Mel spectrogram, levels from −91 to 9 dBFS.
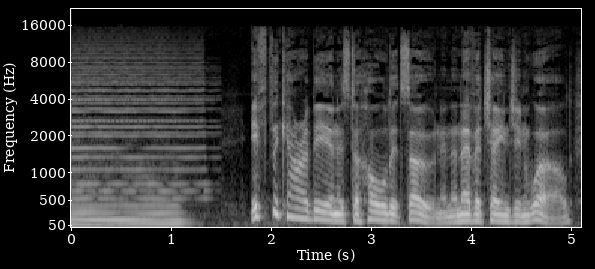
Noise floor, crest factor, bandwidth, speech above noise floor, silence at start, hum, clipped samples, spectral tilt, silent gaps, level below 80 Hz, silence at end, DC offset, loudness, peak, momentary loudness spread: -48 dBFS; 16 dB; 16 kHz; 27 dB; 0 s; none; under 0.1%; -5.5 dB/octave; none; -40 dBFS; 0 s; under 0.1%; -22 LUFS; -6 dBFS; 9 LU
